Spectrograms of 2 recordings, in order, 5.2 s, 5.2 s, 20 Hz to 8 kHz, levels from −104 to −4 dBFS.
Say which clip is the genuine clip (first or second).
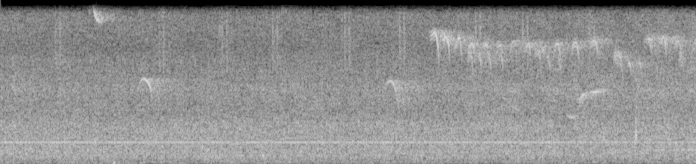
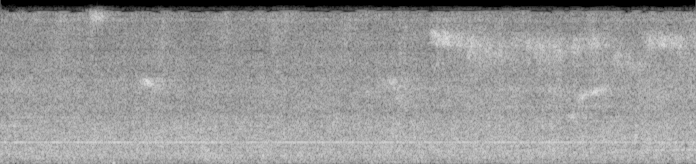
first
